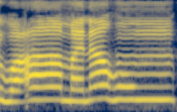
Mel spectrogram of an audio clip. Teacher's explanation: میم ساکن کے بعد میم متحرک آ رہا ہے، تو مشدد میم ہونے کی وجہ سے یہاں پر ہم غنہ کر کے پڑھیں گے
